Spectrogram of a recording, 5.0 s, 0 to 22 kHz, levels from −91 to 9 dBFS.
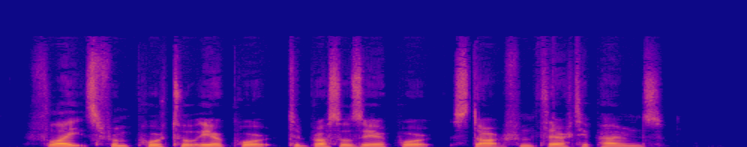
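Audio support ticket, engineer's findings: No audible fault found in the speech recording. No component in the chain identified as a cause.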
